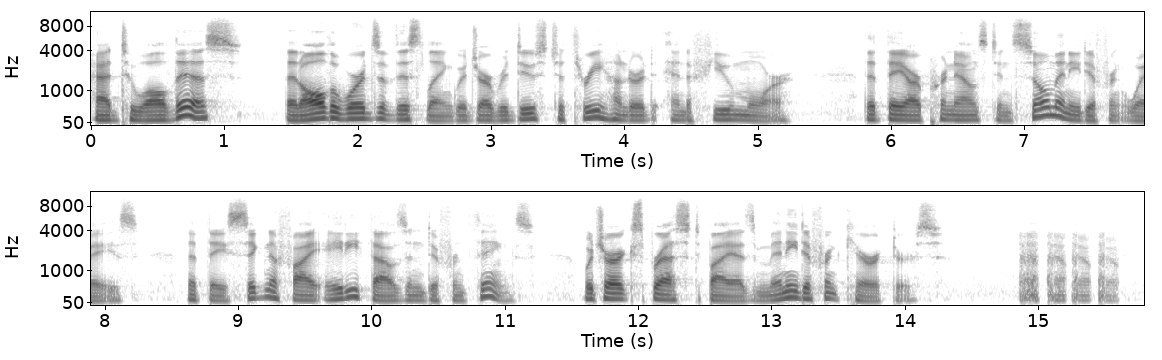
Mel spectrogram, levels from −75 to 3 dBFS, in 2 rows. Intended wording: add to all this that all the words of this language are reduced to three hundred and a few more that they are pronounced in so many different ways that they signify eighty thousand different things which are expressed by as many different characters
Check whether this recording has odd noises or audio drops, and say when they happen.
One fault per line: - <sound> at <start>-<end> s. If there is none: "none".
- laugh at 14.9-15.6 s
